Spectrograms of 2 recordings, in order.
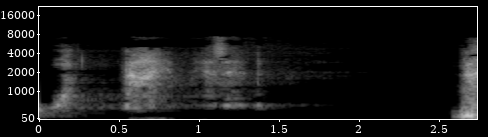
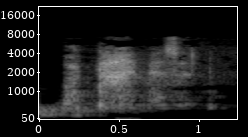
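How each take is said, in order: First: Repeated hushed whisper; whispered again. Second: Hushed whisper in a chapel pew. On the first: Pressing a friend in a quiet chapel, whispering. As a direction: whisper the question once more. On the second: Leaning over to a friend at a funeral, whispering. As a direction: whisper it so no one hears. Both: Retold or imitated.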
